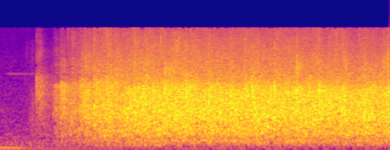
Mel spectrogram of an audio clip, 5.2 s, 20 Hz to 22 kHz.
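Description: A crowd breaks into loud, enthusiastic applause after a brief quiet moment, the dense clapping swelling within a second and holding steady and sustained to the end, with no voices heard. The applause follows a song performance at the 40th Koroška poje event.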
